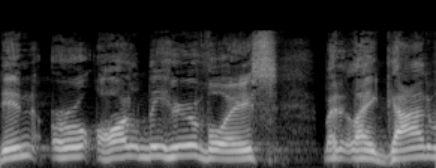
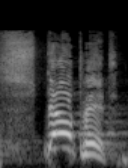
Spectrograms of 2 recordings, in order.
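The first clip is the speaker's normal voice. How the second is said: put-on much higher, pleading cry of a frightened girl; 13 semitones higher than usual. Joyce begging the preacher to stop, much higher pleading. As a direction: beg him to stop, high and urgent.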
